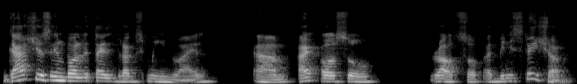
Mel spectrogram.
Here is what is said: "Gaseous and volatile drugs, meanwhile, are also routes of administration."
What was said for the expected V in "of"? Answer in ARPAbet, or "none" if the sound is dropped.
P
